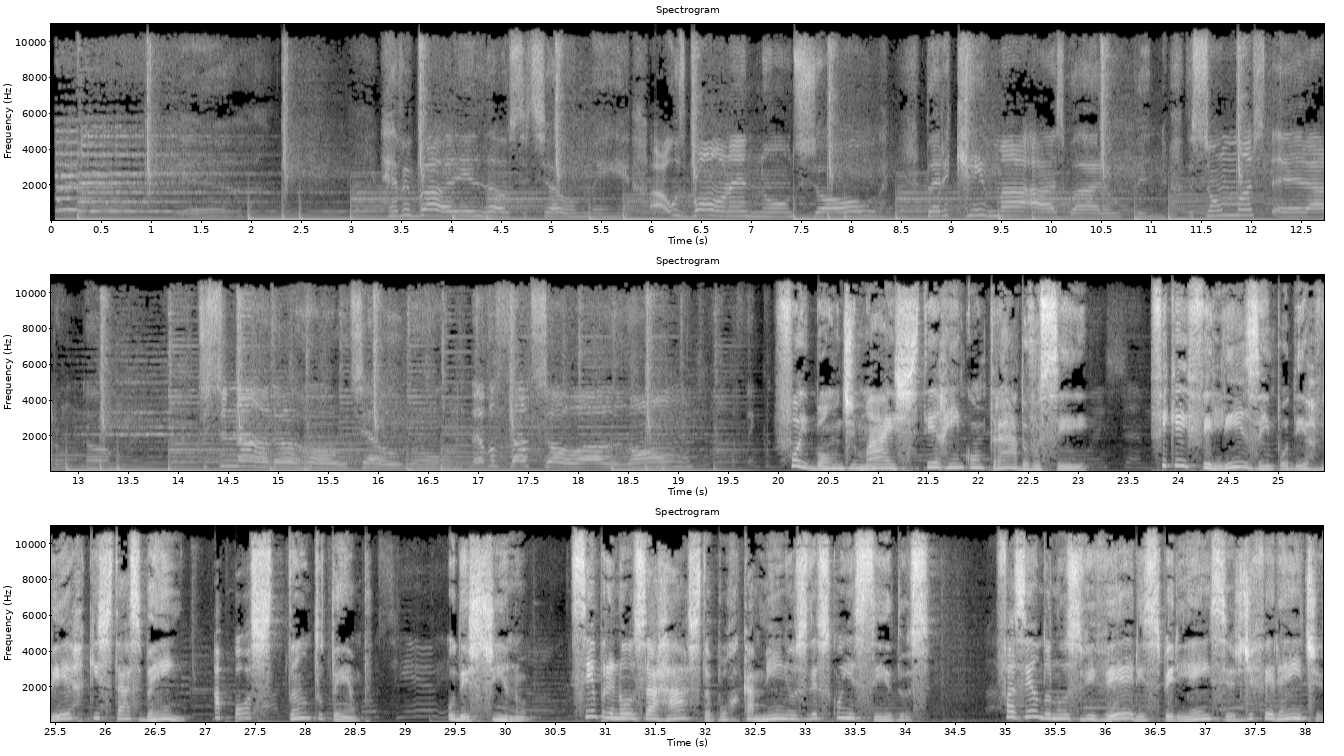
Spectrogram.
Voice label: reencontro fem, Telemensagem Reencontro – Voz Feminina

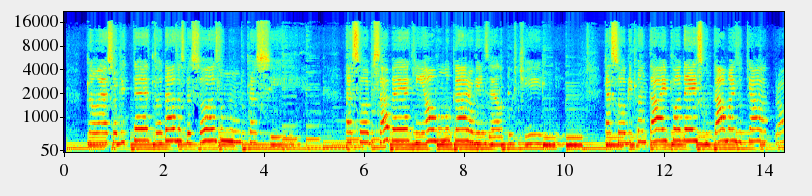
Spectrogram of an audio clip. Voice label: fem plural, Voz Feminina; dia dos pais plural

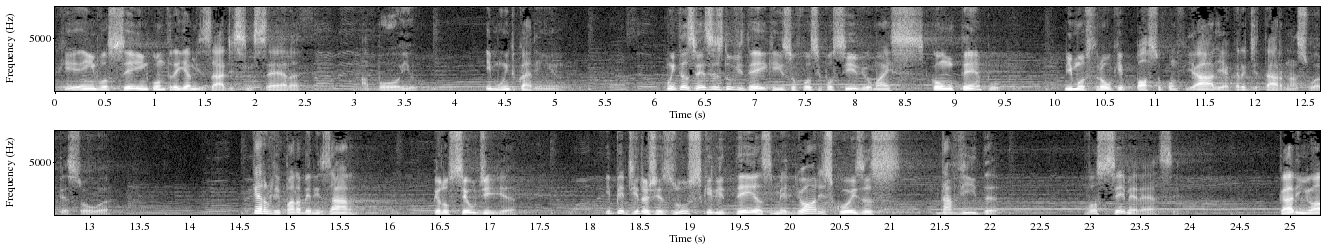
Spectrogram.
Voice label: dia do amigo masc amiga, Voz Masculina

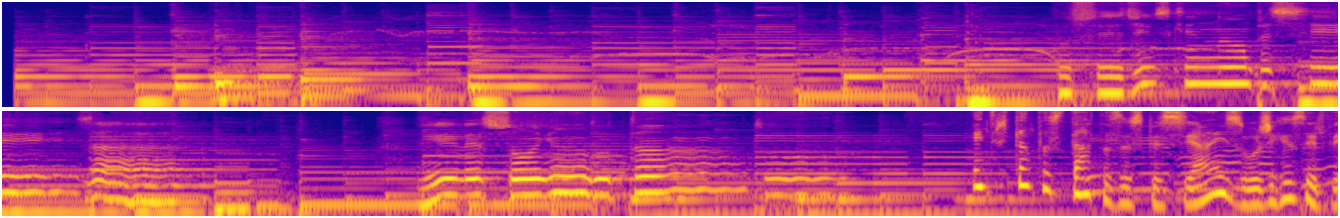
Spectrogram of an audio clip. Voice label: tio fem, Voz Feminina; dia dos pais para tio voz feminina infantil

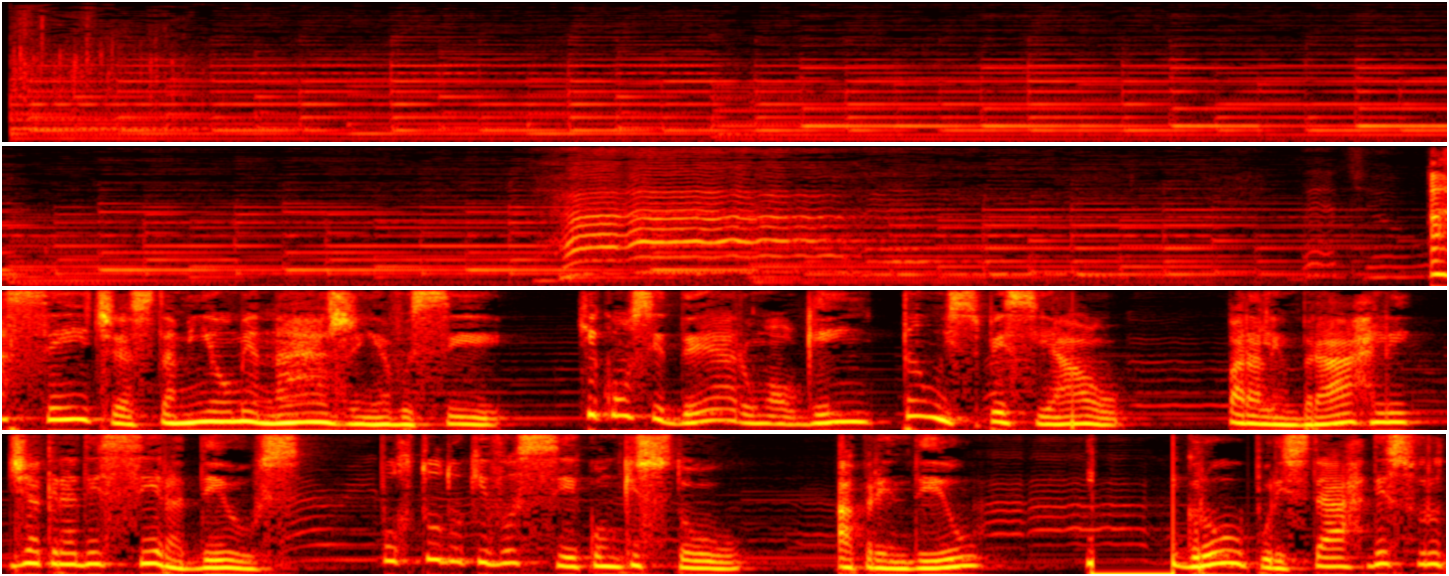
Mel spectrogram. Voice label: carinho fem, Telemensagem Carinho – Voz Feminina

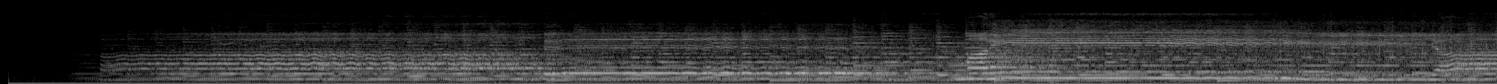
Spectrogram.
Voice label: natal mãe masculina, voz masculina

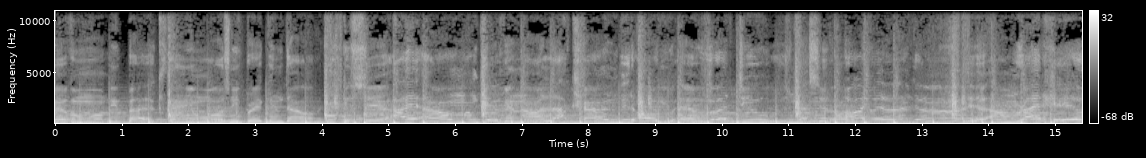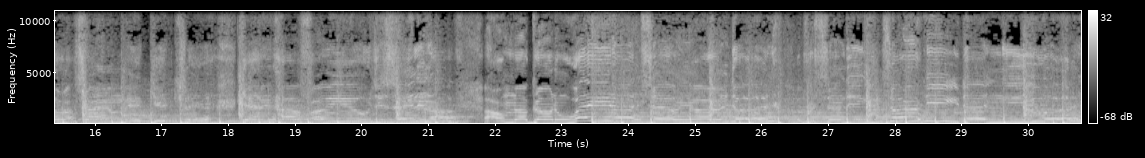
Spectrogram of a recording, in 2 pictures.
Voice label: lgbt masc, Dia dos Namorados para Namorado LGBT – Voz Masculina

